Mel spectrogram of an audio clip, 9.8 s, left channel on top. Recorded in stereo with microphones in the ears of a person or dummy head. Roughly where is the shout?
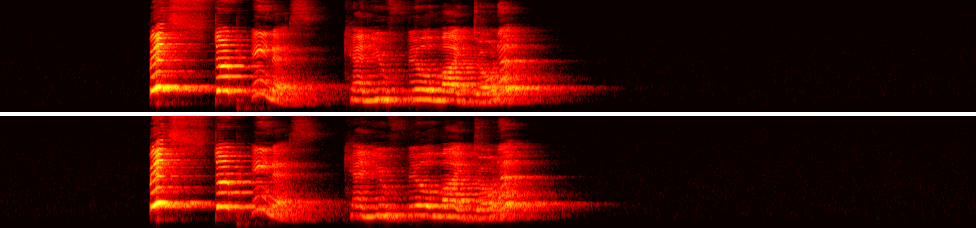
Centre.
